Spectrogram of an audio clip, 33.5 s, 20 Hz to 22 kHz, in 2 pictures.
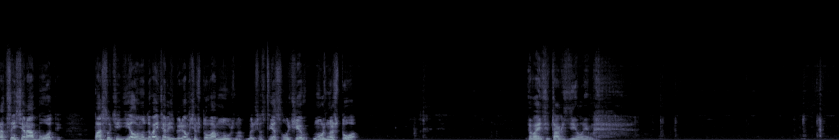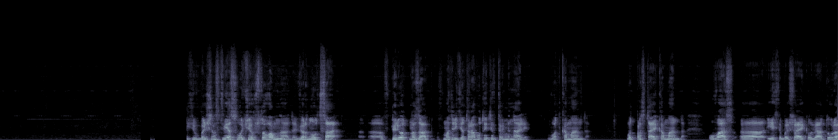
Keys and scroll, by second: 13.4 alt+super+6, 16.2 alt+super+4, 25.9 ctrl+alt+t, 27.7-30.0 typing.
